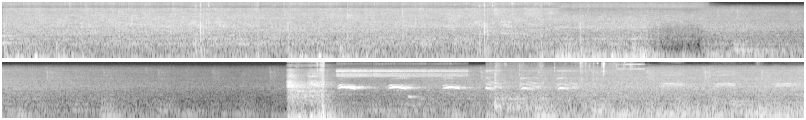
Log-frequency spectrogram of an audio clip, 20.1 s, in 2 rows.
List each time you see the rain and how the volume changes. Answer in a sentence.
You can hear the rain from 0.0 to 20.0 s, getting quieter then louder.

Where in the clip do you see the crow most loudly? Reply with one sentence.
The volume of the crow peaks at 14 seconds.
